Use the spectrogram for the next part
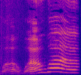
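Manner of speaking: losing balance; startled whoa. Real, not acted. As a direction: catch yourself wobbling. Losing balance mid-pose.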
